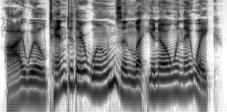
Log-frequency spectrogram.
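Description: A man voicing an old female witch healer who is brisk and matter-of-fact. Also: on the high side, expressive, a bit bright, no room sound, clean studio sound, voice pushed up.

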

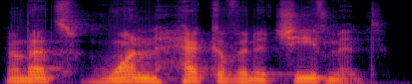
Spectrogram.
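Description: A man's voice: medium pitch, fairly even intonation, brisk. Guy hosting a podcast, reading and commenting, thoughtful and articulate, normal mid voice. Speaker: podcast host.

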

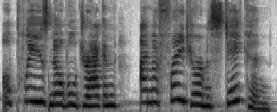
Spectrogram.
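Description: A woman's voice: very high-pitched, a little slow, pitched above the performer's own voice. Woman playing a polite brave young prince. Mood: earnest. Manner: earnest, calm and courteous.

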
